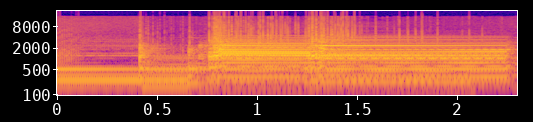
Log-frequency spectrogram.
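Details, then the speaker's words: Fender Blues Junior tube amp after repair of its distorted output, bias current about 35–36 mA: bass notes ring out clear and full with no fuzz or crackle; the amp is working and clean. "so now we've got this amp is now working let's just play some bass notes and see"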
